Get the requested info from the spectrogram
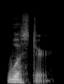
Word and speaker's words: Worcester: The British people pronounced Worcestershire, Worcester. – Worcester. – The name of the town.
